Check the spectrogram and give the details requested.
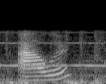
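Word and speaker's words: hour: Blue White red yellow o som do H pronunciado desde a garganta como em hotel e mudo em três casos our honest Honor e a frase de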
